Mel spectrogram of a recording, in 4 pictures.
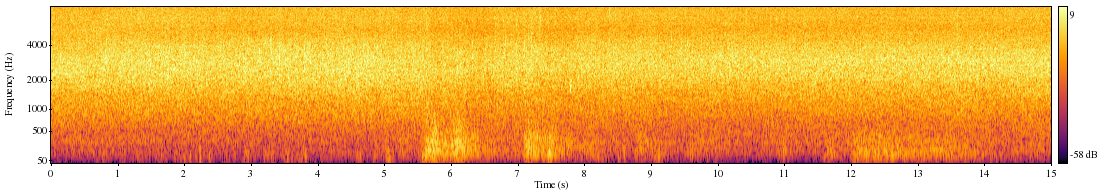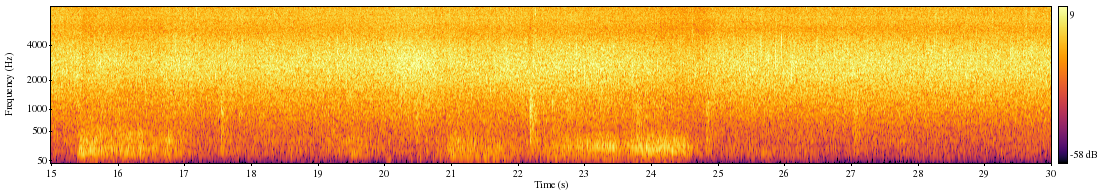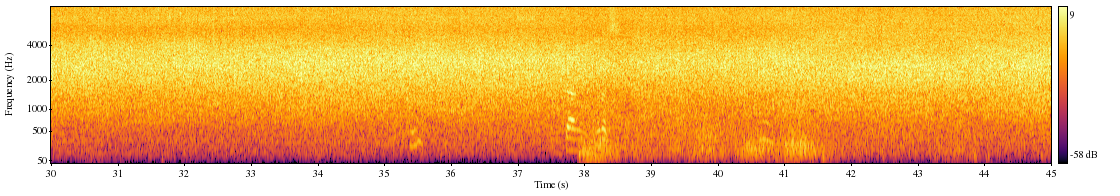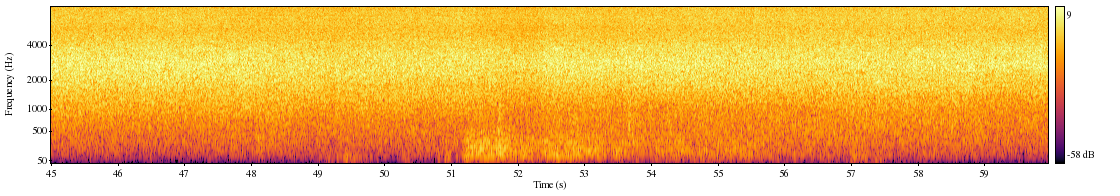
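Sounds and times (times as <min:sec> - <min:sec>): heavy rain on road: 0:00.0 - 0:59.9
low rumbles: 0:37.5 - 0:44.1.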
